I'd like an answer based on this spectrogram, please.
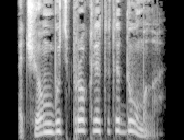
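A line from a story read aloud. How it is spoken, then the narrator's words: Hissed through clenched teeth. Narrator (Russian): прошипел сквозь стиснутые зубы Макс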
